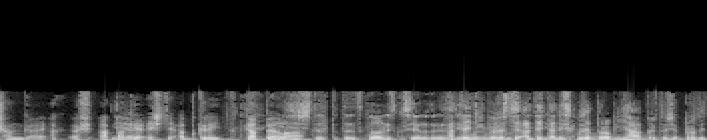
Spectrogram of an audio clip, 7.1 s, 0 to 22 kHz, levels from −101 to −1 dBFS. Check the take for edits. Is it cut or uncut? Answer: cut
